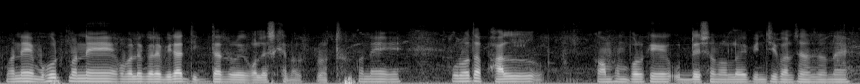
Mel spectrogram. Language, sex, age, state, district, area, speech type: Assamese, male, 18-30, Assam, Barpeta, rural, spontaneous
